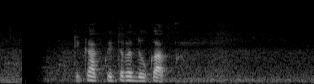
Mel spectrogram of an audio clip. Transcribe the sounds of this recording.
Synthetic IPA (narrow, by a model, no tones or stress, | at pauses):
ʈikak̚pit̪ɾəd̪ukak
